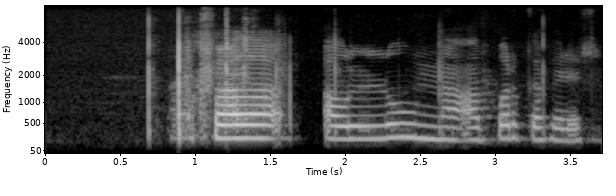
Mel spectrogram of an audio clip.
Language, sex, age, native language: Icelandic, male, 13, Icelandic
